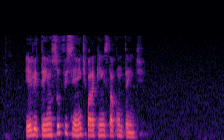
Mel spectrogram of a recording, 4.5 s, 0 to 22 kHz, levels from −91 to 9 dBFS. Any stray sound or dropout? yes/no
no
